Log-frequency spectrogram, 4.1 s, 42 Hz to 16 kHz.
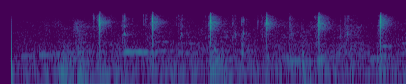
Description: Geräuschebox
Die verschiedenen Geräusche wurden von den Kindern der zweiten Klassen in Finnentrop und Bamenohl während eines Musikprojektes im Mai 2022 gesammelt.
Schere.mp3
